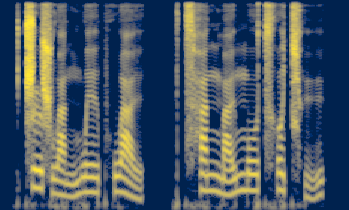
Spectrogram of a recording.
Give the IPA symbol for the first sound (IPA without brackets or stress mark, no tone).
ʈ͡ʂ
